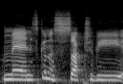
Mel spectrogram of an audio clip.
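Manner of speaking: ordinary talk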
